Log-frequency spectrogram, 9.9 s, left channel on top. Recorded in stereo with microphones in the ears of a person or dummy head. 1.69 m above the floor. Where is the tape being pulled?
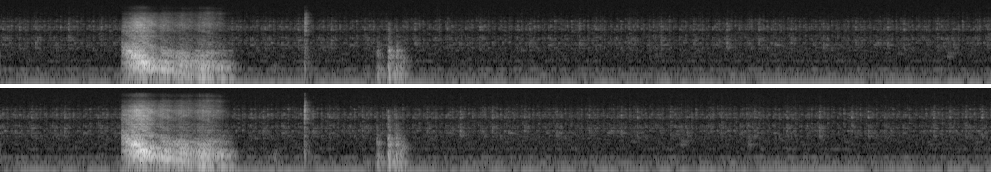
25° right (ahead or behind), 1.1 m.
